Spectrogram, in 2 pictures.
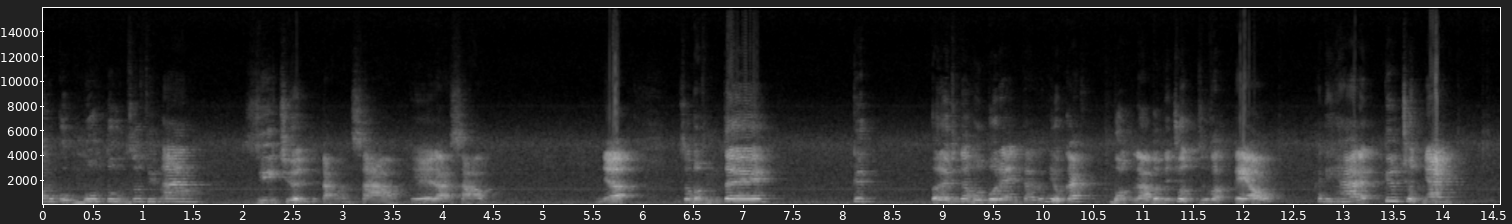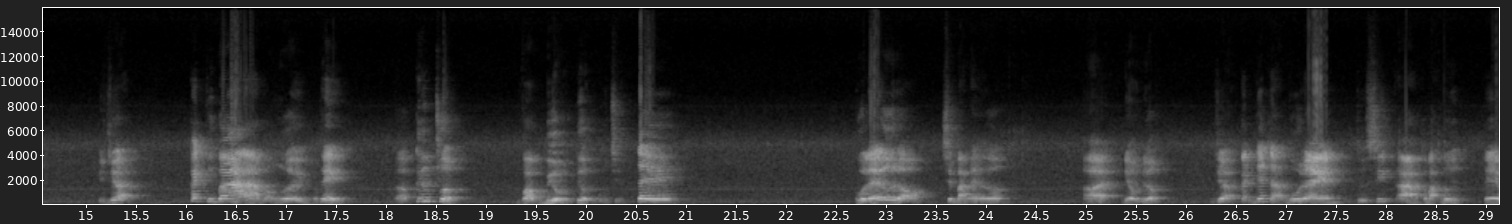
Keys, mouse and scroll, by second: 2.1 alt+click, 11.6 click, 12.9 click, 14.1 click, 14.4 double click, 16.8 Return, 24.1 click, 26.4 click, 27.3 click, 28.4 click.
